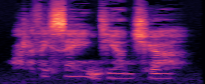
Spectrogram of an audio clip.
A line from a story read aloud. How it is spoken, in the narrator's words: He asks, barely above a whisper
